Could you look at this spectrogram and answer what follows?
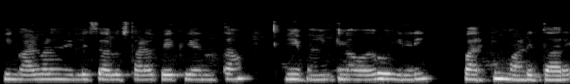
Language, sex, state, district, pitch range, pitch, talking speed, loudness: Kannada, female, Karnataka, Bellary, 220-245 Hz, 230 Hz, 135 wpm, -19 LUFS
